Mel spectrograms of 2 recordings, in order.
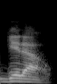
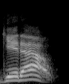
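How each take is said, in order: First: Said in the usual way. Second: Louder, higher mock yell; retold yell. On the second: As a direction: act out the principal yelling an order. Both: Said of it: "she's yelling at this point".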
